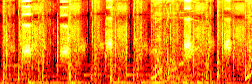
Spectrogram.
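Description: Ducks quack from an automatic duck machine in the Project P.I.T.T. video game. Repeated quacks arrive in a loose, regular rhythm over a busy mechanical clatter.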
